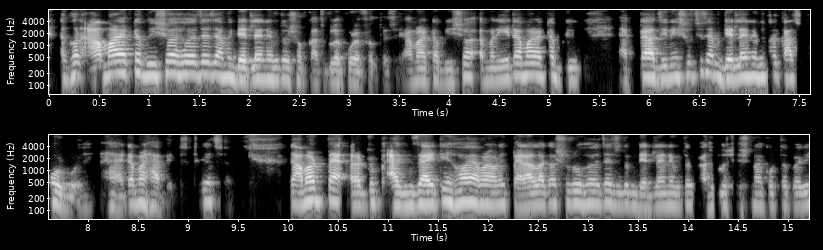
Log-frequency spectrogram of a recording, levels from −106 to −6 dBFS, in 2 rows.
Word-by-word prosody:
এখন 190 +6 -1 0.2
আমার 190 +6 +7
একটা 210 +1 -1
বিষয় 200 +3 +1
হয়ে 195 0 +1
যায় 195 - 0
যে, - - +2
আমি 170 - -3
deadline 150 +1 +3
এর 145 - -4
ভেতরে 145 -1 -7
সব 140 - -13
কাজগুলা 125 0 -7
করে 120 -2 -4
ফেলতে - - -20
চাই। - - -21
আমার 135 +3 -1
একটা 140 +1 -8
বিষয়, 170 +6 -4
আ - - +1
মানে 140 +1 -6
এটা 180 - -2
আমার 185 0 +2
একটা 180 0 -6
বি 140 - -12 0.5
একটা 170 - -1 0.2
জিনিস 165 +2 -4
হচ্ছে 185 +3 -12
যে - - -1
আমি 170 - -6
deadline 170 +3 +4
এর - - -3
ভেতরে 185 +2 -9
কাজ 150 0 0 0.2
করবই। 215 - -4 0.2
হ্যাঁ, 135 - -7
এটা 155 - -3
আমার 160 -1 0
habit - - -6 0.2
ঠিক - - -25
আছে? 165 0 -12 0.8
আমার 175 +2 +7
প্যা 175 -2 +7
আর 140 - +3
একটু 155 +4 -10 0.3
anxiety 150 +4 +3
হয়, 170 +1 +4
আমার 150 0 +1
অনেক 150 0 -8
প্যারা 125 +2 +4
লাগা 150 +1 -2
শুরু 155 0 -8
হয়ে 155 -1 -5
যায় 160 - -5
যদি 140 - -10
আমি 140 - -13
ডেডলাইন 135 +2 -4
এর - - -8
ভেতরে 145 +2 -12
কাজগুলো 135 +2 -10
শেষ - - -12
না 135 - -8
করতে 140 0 -14
পারি। 135 +2 -9
155 Hz, 250 wpm, -24 LUFS, 140-175 Hz, 0.8 s, আমার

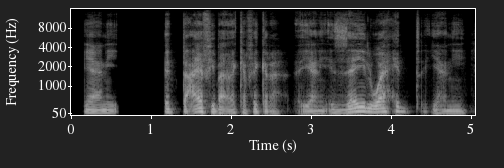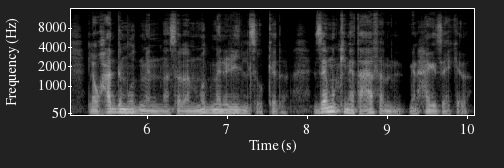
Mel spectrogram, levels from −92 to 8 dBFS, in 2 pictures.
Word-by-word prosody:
يعني 90 -1 -1 0.6
التعافي 105 +3 +1
بقى 90 -1 -1
كفكرة، - - -4
يعني 75 +1 -4
إزاي 100 +10 +4
الواحد 120 +2 +2 0.3
يعني 80 -1 -5 0.3
لو 85 -1 -1
حد 110 +5 +3
مُدمن 85 -7 +3
مثلًا 75 +1 -3
مُدمن 90 +3 +2
ريلز 90 -3 0
وكده 85 -1 -10 0.3
إزاي 115 +7 +6
ممكن 130 -7 +5
يتعافى 85 0 -1
من 70 -2 -6
من - - -6
حاجة 85 -2 -1
زي - - -7
كده؟ - - -11
90 Hz, 135 wpm, -27 LUFS, 80-105 Hz, 0.6 s, إزاي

